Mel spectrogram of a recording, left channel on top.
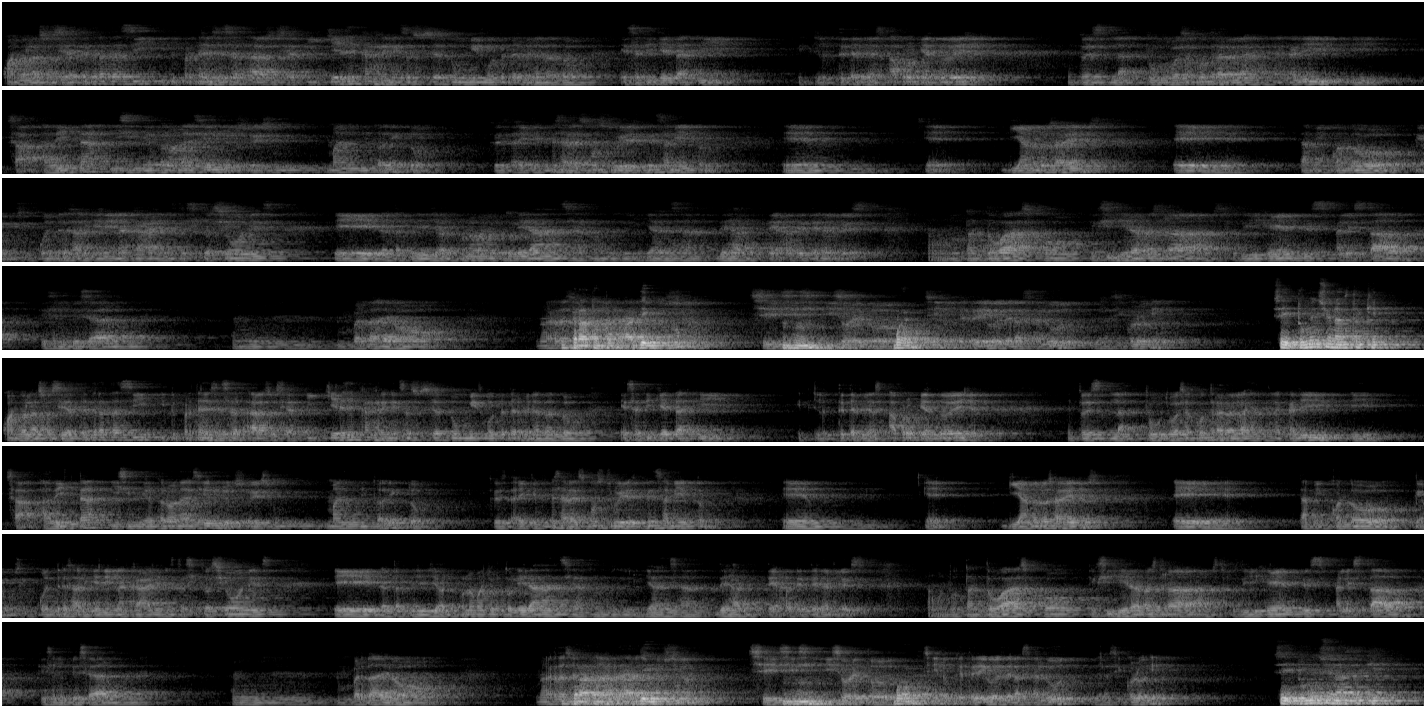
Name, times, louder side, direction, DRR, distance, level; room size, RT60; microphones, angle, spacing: voice 1, 0.0-7.2 7.9-13.7 14.3-18.4 19.1-21.7 22.0-22.9 23.4-23.6 24.2-25.7 25.9-26.5 27.2-44.2 44.9-47.5 48.0-49.6 50.1-51.6 51.9-54.3, right 2 dB, 75° right, -1 dB, 0.9 m, -35 dB
voice 2, 48.4-49.5 50.5-50.8 51.6-51.8 55.4-56.4, left 1 dB, 55° left, 1 dB, 0.5 m, -21 dB
6.0 x 3.9 x 4.2 m, 2.2 s
head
